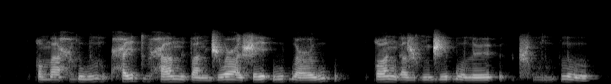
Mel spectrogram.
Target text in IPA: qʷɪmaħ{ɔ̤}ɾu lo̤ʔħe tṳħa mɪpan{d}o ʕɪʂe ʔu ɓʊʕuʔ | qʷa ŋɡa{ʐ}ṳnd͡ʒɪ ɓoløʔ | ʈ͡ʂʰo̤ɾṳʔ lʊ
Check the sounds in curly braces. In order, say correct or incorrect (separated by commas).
incorrect, incorrect, correct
